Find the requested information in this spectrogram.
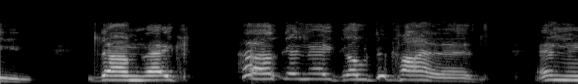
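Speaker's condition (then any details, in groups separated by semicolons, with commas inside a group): Cerebral palsy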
